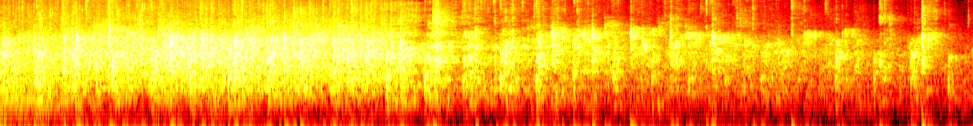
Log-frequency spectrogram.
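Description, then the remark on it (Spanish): An audience applauds to the Lord during a church service in a dense, steady wash of clapping that holds strong for about four seconds, then thins into looser, more scattered claps as it gradually tapers off. “Dele un aplauso al Señor, hermano amado.”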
